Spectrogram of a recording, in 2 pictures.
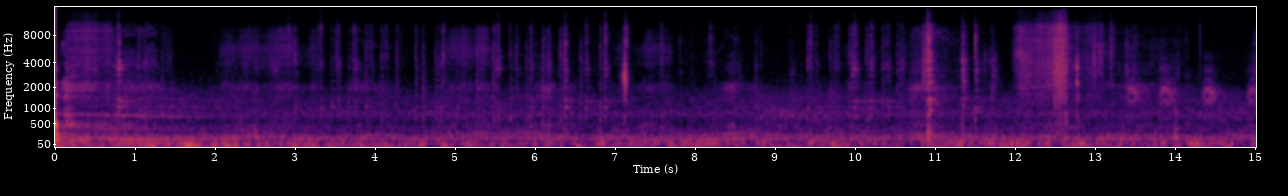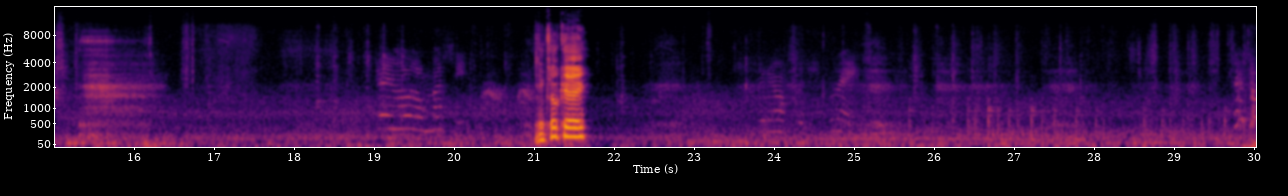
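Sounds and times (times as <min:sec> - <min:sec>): low steady rumble: 0:00.0 - 0:04.2.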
